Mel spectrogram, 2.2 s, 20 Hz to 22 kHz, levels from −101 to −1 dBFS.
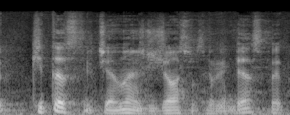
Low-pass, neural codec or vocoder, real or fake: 14.4 kHz; codec, 44.1 kHz, 3.4 kbps, Pupu-Codec; fake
